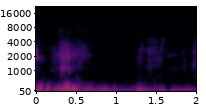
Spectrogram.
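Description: A few faint, soft scuffs of footsteps on lakeshore gravel over a quiet outdoor background.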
